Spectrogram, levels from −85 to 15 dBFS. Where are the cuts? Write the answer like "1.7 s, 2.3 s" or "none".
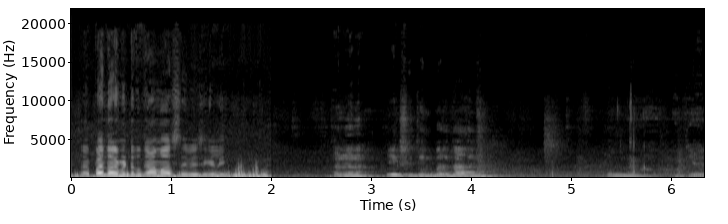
2.0 s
